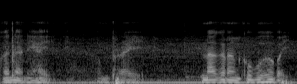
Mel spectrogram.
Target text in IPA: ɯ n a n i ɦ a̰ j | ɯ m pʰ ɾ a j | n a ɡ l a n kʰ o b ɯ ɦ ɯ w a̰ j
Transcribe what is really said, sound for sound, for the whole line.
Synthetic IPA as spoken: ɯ n a n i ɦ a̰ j | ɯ m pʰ ɾ a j | n a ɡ ɾ a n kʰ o b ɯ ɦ ɯ b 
